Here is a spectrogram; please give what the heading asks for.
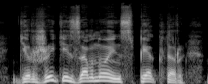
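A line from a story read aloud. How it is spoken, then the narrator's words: Barked while running. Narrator (Russian): гаркнул он на бегу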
